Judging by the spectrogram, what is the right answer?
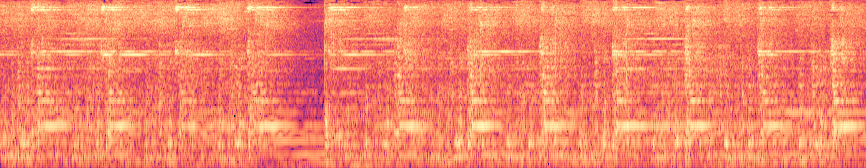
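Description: Indian classical dance accompaniment: hand drum with melodic instruments playing a steady rhythmic pattern, briefly dropping out about two seconds in.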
